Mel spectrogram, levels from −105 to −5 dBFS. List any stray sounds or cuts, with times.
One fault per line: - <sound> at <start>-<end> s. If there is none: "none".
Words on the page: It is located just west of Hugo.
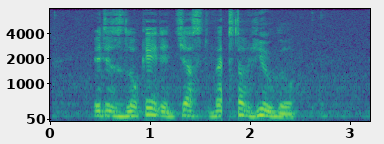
- dropout at 1.7-1.8 s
